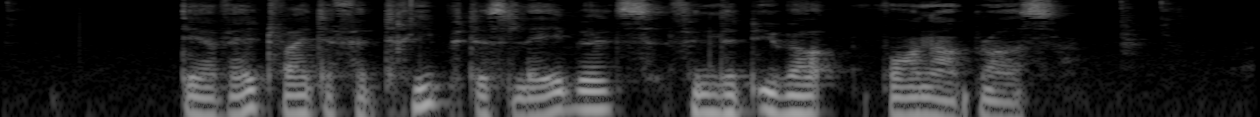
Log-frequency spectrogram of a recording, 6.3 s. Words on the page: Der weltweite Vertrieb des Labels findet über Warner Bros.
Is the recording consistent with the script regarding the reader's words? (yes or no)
yes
